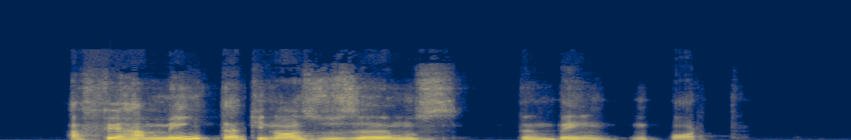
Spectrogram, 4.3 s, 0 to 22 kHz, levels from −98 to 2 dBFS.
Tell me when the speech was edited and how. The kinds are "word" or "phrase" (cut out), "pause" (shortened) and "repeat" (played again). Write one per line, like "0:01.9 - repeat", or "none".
0:01.2 - word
